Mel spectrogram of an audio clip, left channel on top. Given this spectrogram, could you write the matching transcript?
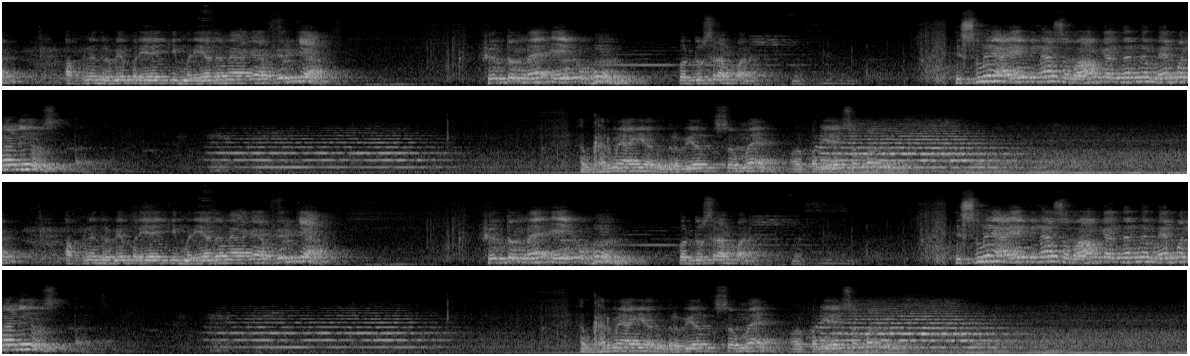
अपने द्रव्य पर्याय की मर्यादा में आ गया, फिर क्या? फिर तो मैं एक हूं और दूसरा पर है। इसमें आए बिना स्वभाव के अंदर में मैं पना नहीं हो सकता। अब घर में आ गया तो द्रव्य सो मैं और पर्याय सो पर।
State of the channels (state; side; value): normal; both; correlation 0.68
